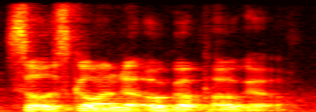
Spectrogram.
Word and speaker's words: Ogopogo: Ogopogo. You got to say it like a Canadian. Ogopogo.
